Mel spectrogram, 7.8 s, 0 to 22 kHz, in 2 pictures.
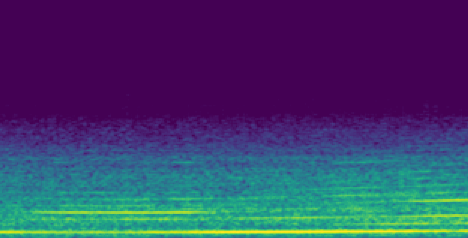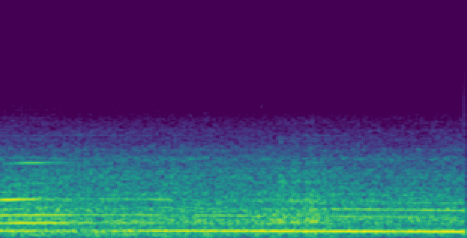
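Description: Peugeot 206 RC's 2.0-litre four-cylinder engine pulling hard, heard from inside the cabin, its pitch rising under acceleration for about four seconds. About halfway through the throttle is lifted and the engine note drops as the car starts to brake for a corner.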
